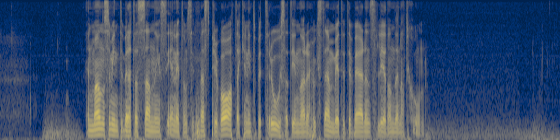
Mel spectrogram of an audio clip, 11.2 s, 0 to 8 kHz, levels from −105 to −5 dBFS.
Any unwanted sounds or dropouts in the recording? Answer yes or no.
no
